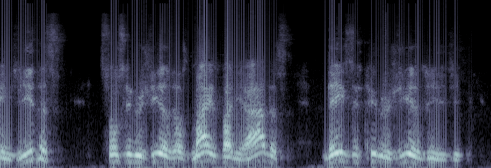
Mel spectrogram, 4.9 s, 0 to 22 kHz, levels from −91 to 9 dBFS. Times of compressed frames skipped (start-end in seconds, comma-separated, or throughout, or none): none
